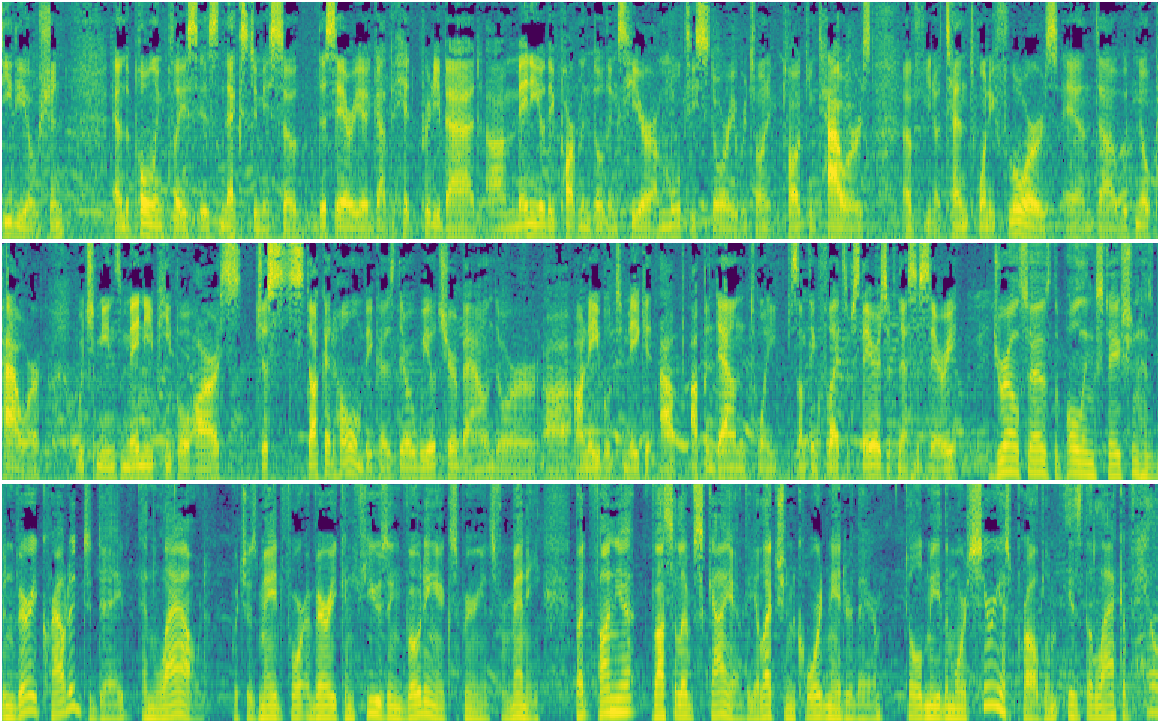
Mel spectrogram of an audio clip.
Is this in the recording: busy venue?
yes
